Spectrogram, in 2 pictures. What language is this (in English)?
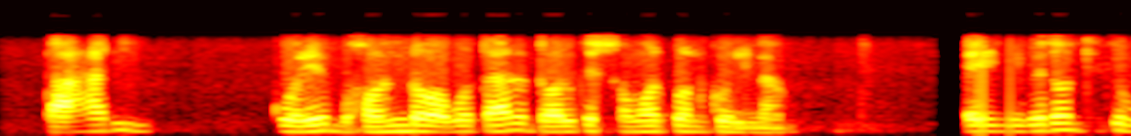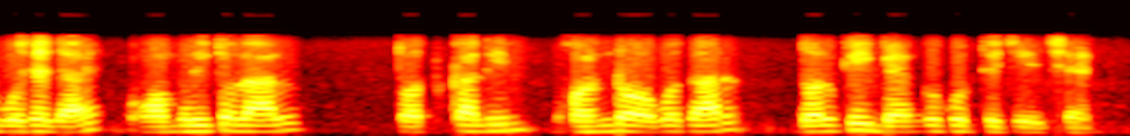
Bangla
